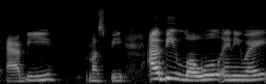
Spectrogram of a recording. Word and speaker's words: Abbe: Lemon's attorney, whose name I'm actually not super sure how to pronounce because it's spelled A-B-B-E, which I think is Abby, must be Abby Lowell anyway is her name.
